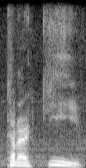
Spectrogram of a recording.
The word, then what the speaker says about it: Kharkiv: It's pronounced Kharkiv.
